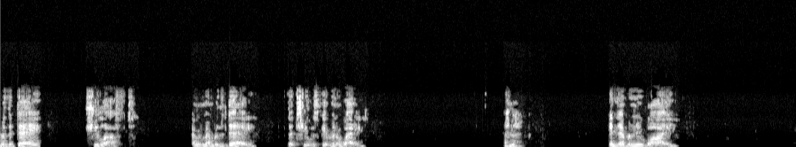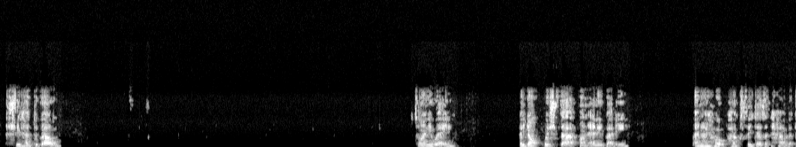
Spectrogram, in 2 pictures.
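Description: A middle-aged woman speaks calmly into a nearby microphone, pausing often.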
